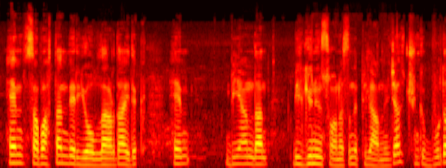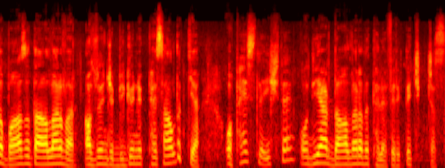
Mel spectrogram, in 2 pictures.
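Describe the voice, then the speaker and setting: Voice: mid-range voice, normal speed, darkish tone. A travel vlogger from Turkey talking casually and conversationally, addressing viewers directly.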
